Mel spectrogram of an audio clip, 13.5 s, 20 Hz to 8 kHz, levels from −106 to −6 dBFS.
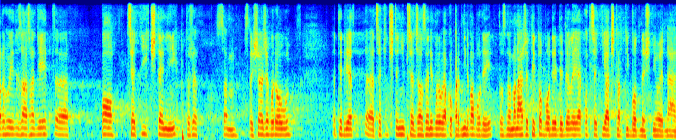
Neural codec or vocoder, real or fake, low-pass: codec, 16 kHz, 4 kbps, FreqCodec, smaller model; fake; 7.2 kHz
